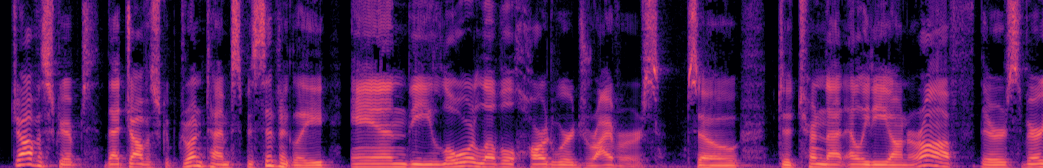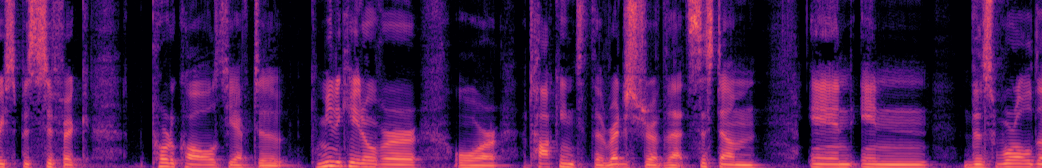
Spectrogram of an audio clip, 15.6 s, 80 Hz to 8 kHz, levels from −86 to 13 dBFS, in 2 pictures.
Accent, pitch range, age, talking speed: American, 120-150 Hz, 30-49, 150 wpm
